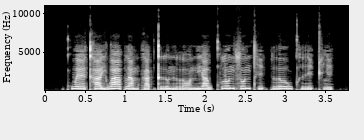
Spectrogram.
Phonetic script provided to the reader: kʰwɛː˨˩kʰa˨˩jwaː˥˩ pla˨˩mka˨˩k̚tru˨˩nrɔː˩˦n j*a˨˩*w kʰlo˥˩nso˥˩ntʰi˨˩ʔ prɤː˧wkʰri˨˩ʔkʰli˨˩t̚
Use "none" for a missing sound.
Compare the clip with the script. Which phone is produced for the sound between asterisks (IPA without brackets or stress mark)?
a˨˩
